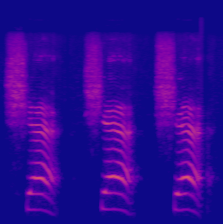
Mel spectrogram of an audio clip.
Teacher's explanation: dia punya sifat tafasyi menyebarnya udara dengan deras ke permukaan lidah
